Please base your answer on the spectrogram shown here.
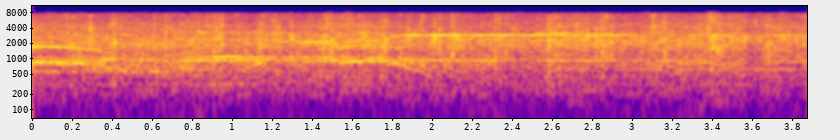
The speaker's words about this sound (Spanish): claro que sí, un aplauso para mi amigo Gus Beckmar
